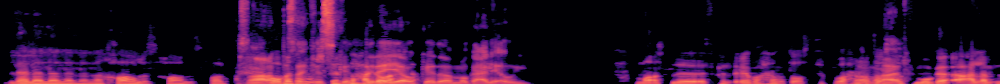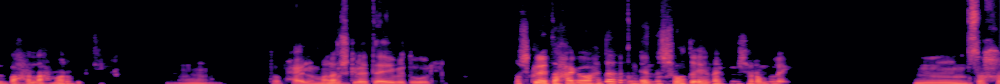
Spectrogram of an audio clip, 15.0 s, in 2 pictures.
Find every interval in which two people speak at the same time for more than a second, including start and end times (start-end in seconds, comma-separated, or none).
1.8-3.2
